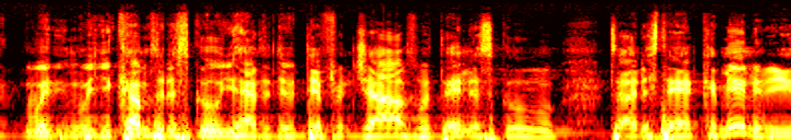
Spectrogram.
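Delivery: ordinary talk, nothing marked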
